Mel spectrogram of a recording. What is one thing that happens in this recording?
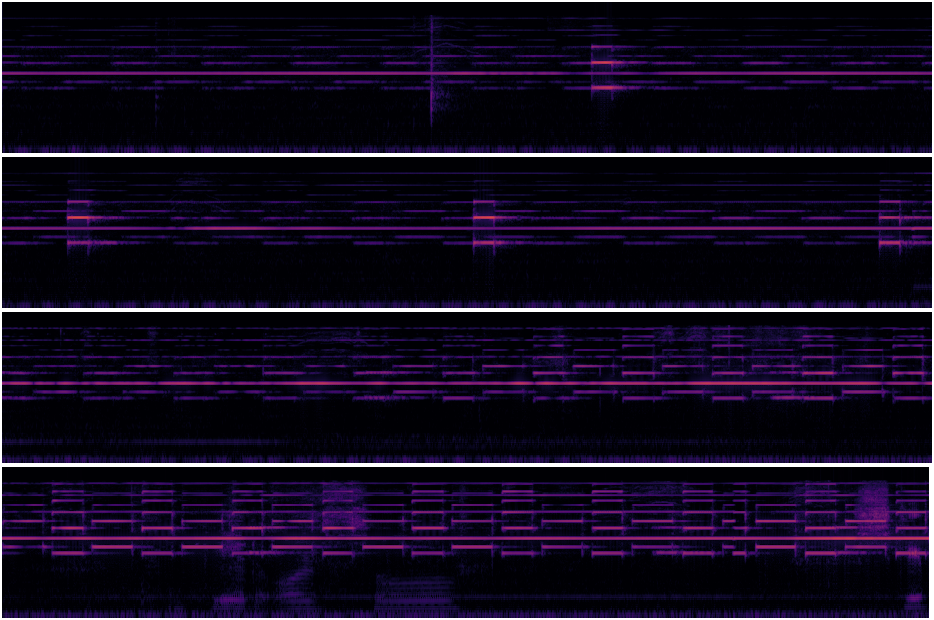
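An electronic alarm gives short, high beeps about every two seconds.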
